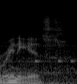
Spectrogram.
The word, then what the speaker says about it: Reneus: Just like Reneus is pronounced Renius.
